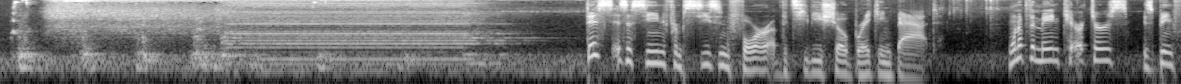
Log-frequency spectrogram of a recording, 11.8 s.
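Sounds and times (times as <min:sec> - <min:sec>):
CO2 gas hissing from a line in a meth lab: 0:00.2 - 0:06.4
speech: 0:05.9 - 0:09.5, 0:10.1 - 0:11.7.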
